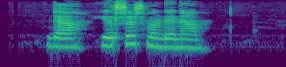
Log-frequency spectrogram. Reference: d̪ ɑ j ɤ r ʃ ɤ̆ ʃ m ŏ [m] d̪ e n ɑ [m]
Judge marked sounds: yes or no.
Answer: no, yes

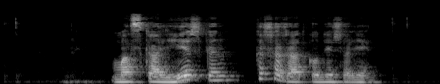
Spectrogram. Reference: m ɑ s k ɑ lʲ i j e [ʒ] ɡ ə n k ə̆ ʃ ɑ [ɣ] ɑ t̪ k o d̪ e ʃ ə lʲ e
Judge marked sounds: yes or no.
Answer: no, no

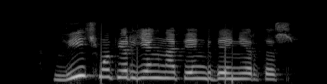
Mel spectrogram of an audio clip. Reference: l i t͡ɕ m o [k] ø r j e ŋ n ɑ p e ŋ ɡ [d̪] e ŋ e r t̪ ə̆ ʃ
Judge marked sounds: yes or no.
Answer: no, yes

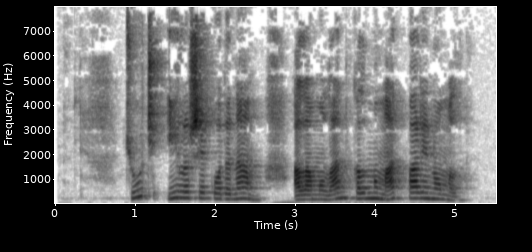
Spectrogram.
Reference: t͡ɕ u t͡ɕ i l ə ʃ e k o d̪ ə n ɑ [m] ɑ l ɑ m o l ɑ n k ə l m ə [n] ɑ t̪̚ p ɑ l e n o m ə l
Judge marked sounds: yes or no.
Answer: yes, no

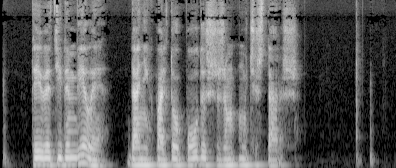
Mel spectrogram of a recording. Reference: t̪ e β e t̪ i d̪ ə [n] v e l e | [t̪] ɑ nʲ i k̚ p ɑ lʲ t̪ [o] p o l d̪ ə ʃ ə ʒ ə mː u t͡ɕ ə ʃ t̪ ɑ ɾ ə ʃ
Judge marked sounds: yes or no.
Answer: no, no, yes

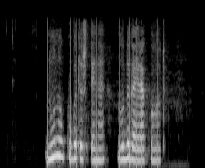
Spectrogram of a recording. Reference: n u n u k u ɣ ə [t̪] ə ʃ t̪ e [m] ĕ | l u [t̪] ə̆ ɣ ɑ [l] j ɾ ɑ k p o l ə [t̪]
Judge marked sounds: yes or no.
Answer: yes, no, no, no, yes

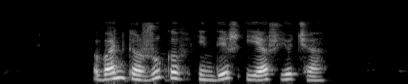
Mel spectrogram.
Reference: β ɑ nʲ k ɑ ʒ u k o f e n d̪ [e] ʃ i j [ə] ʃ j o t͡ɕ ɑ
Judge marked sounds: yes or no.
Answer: yes, no

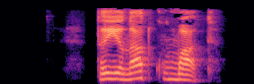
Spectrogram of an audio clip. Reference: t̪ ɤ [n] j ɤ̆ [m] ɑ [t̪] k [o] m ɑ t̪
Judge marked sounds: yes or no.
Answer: no, no, yes, no

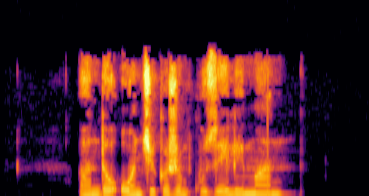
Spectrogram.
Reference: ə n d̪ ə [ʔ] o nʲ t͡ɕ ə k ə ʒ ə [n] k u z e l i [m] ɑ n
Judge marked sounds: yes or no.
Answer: yes, no, yes

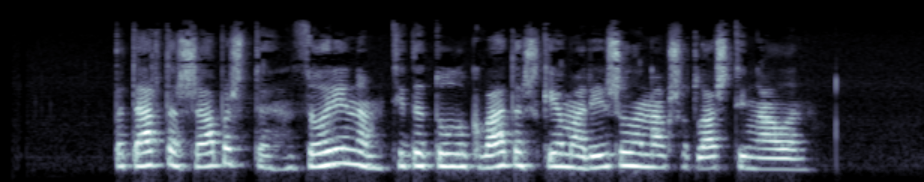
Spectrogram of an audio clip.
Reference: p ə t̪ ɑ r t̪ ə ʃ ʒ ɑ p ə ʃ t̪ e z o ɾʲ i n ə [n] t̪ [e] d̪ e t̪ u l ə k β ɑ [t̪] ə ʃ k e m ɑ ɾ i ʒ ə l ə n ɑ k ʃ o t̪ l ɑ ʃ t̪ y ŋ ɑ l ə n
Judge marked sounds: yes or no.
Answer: no, no, yes

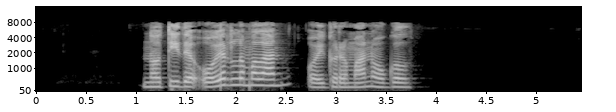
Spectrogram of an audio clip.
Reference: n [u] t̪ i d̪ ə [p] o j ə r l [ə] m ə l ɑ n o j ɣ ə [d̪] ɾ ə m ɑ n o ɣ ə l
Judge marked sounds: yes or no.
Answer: no, no, yes, no

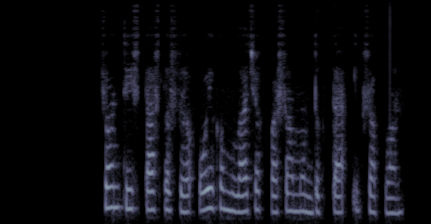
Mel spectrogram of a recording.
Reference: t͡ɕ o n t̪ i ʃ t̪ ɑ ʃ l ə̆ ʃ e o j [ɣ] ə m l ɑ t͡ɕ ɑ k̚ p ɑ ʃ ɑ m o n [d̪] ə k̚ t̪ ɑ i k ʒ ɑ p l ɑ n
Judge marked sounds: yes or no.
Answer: yes, yes

